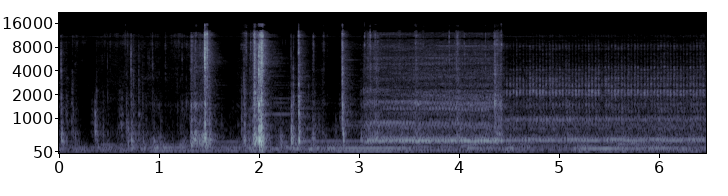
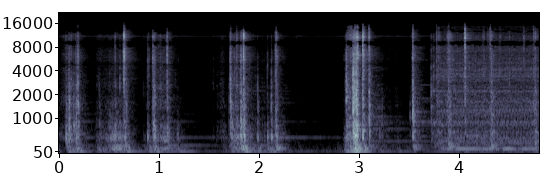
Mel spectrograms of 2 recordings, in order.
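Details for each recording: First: 1984 Sony BetaMovie BMC-220 video camera after the battery was reinserted; sharp mechanical clicks and clatter, then a motor hum that drops away as it turns off and won't respond. The fault is unknown and it needs opening up. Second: 1984 Sony BetaMovie BMC-220 video camera, powered from the plugged-in charger: crisp mechanical clicks then a soft motor whir as the cassette draws in and seats cleanly; tape shows some mold; loading works normally.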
